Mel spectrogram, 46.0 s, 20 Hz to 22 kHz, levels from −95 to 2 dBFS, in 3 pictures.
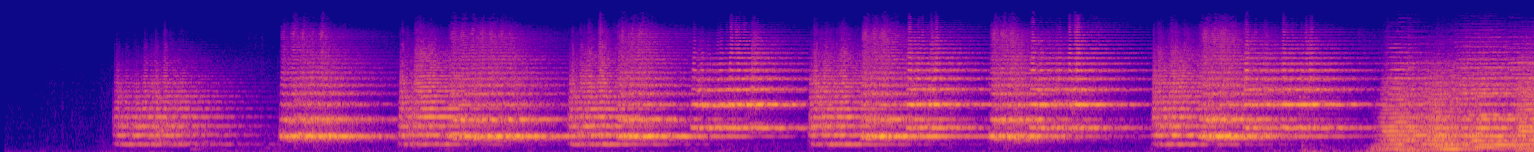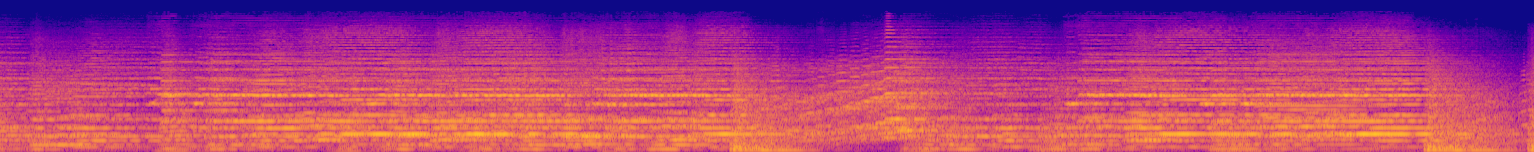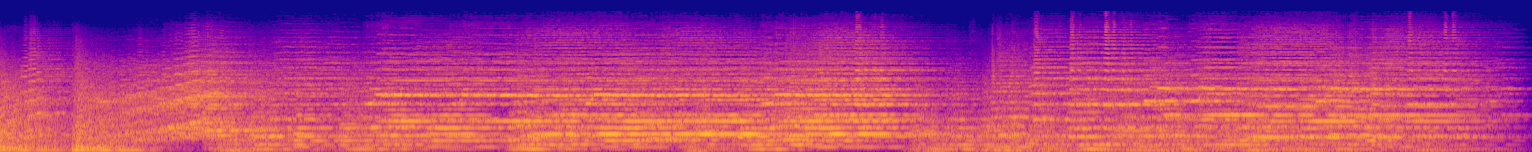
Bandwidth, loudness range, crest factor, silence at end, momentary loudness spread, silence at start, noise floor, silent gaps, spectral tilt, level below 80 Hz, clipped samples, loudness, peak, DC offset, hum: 14 kHz; 9 LU; 16 dB; 0.1 s; 13 LU; 1.15 s; -74 dBFS; none; -4.5 dB/octave; -42 dBFS; under 0.1%; -19 LUFS; -2 dBFS; under 0.1%; none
